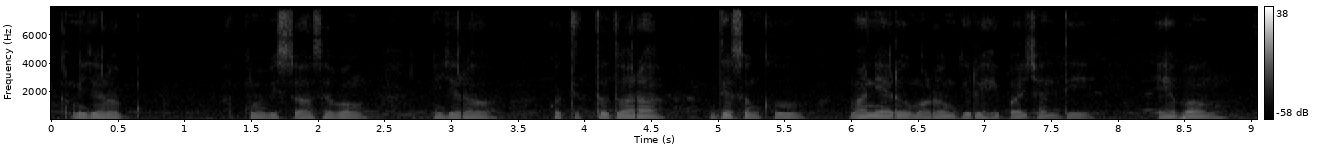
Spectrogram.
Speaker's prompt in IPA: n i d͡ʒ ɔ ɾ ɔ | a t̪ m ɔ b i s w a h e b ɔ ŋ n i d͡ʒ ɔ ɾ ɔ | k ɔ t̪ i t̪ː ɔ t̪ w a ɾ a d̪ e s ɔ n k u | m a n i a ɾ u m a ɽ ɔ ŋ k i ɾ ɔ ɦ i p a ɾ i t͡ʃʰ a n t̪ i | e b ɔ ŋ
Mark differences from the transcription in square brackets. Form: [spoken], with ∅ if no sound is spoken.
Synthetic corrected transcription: n i d͡ʒ ɔ ɾ ɔ | a t̪ m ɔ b i s w a [s] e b ɔ ŋ n i d͡ʒ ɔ ɾ ɔ | k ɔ t̪ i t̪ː ɔ [d̪] w a ɾ a d̪ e s ɔ [ŋ] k u | m a n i a ɾ u m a ɽ ɔ ŋ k i ɾ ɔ ɦ i p a ɾ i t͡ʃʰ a n t̪ i | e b ɔ ŋ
